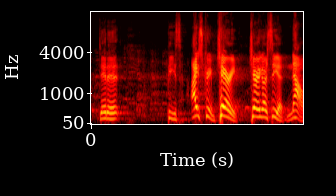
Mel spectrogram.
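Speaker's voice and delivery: said through loud laughter.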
